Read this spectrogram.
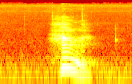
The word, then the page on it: hanga: Nukuoro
